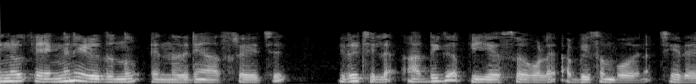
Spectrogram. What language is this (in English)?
Malayalam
